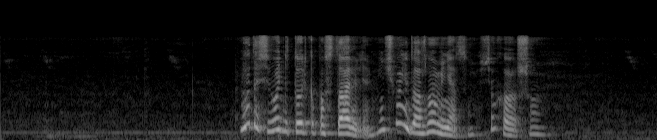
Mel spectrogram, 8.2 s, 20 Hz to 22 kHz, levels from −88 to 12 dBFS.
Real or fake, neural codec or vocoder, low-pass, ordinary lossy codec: fake; codec, 16 kHz, 16 kbps, FreqCodec, smaller model; none; none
